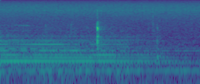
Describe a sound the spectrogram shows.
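A tabla drum gives a last sharp stroke.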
